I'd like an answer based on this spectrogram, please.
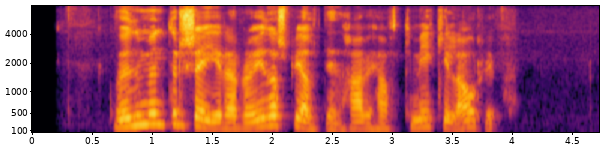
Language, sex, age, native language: Icelandic, female, 60-69, Icelandic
